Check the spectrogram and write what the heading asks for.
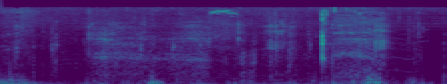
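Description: Crunchy bites and chewing of crisp toast topped with butter and cucumber, with two sharper crunches about a second apart amid steady mouth noise, no talking.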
